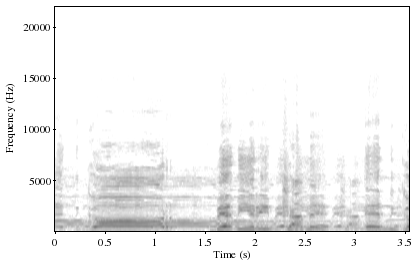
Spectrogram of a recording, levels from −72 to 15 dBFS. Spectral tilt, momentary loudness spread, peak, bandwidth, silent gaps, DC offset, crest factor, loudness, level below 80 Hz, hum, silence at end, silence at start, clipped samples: -1.5 dB/octave; 11 LU; -16 dBFS; 16 kHz; none; under 0.1%; 18 dB; -34 LUFS; -72 dBFS; none; 0 s; 0 s; under 0.1%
